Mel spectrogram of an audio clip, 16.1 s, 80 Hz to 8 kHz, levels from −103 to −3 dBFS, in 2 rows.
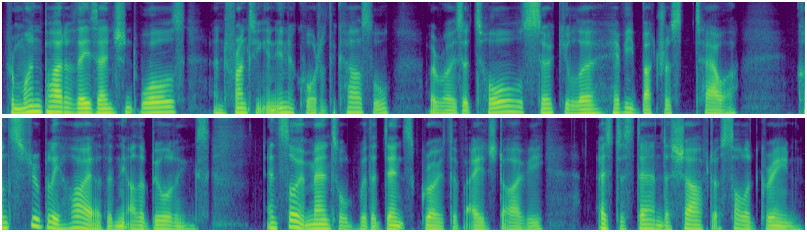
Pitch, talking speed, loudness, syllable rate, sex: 110 Hz, 170 wpm, -21 LUFS, 5.3 syllables/s, male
